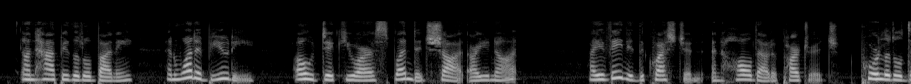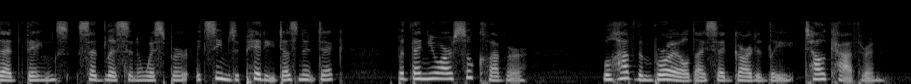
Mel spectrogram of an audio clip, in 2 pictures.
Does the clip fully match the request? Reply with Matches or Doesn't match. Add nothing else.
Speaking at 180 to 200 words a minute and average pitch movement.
Matches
